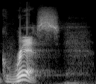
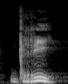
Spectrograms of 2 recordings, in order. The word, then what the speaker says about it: Gris: Now, you may not pronounce it like that. You may see that and pronounce it Gris, but I believe it's the French word for gray. So Gris. Pardon my French.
